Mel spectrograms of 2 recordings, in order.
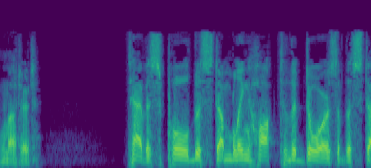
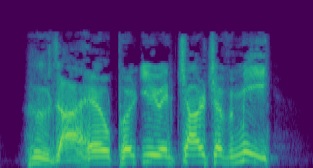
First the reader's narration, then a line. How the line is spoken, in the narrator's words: Hawk roared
